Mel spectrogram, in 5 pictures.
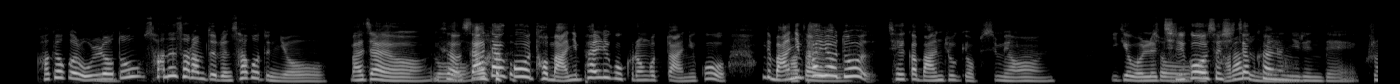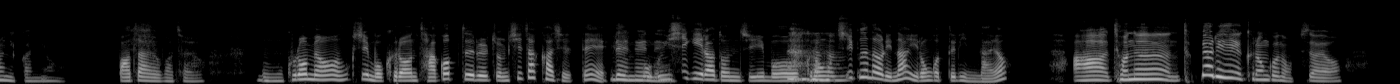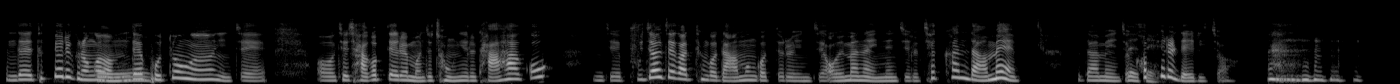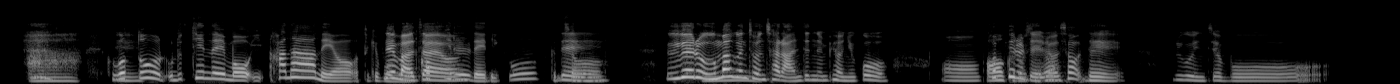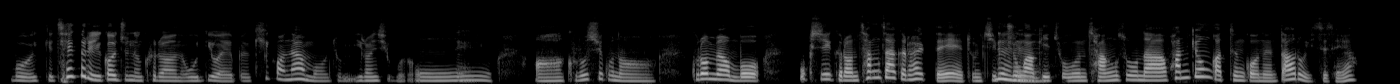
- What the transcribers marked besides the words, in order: laugh; other background noise; tapping; laugh
- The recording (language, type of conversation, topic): Korean, podcast, 창작 루틴은 보통 어떻게 짜시는 편인가요?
